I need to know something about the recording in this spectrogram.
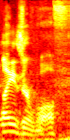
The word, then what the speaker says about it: Lazar Wolf: is it now Jordan is it maybe Lazar wolf it's it's laser wolf I've seen I've seen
